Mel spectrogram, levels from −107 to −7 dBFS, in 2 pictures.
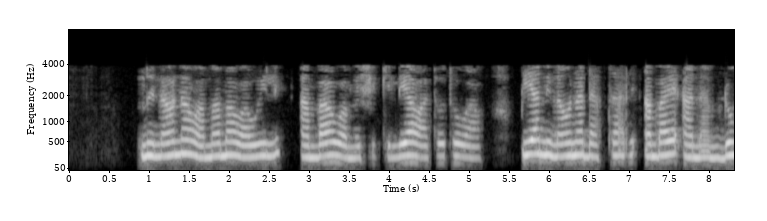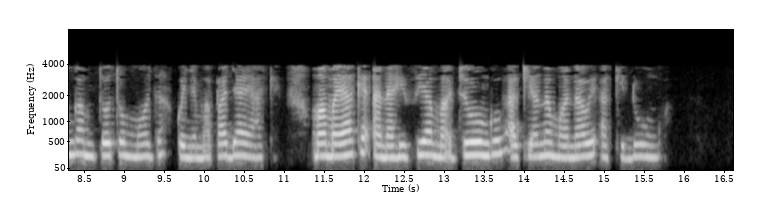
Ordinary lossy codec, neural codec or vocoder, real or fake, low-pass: AAC, 16 kbps; none; real; 7.2 kHz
